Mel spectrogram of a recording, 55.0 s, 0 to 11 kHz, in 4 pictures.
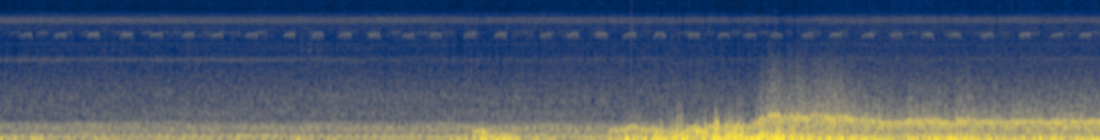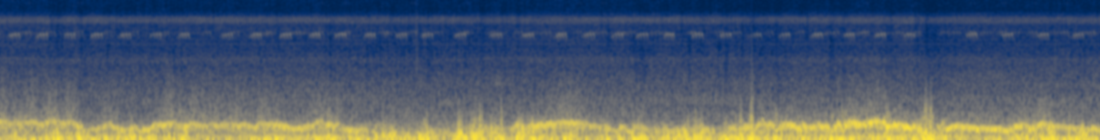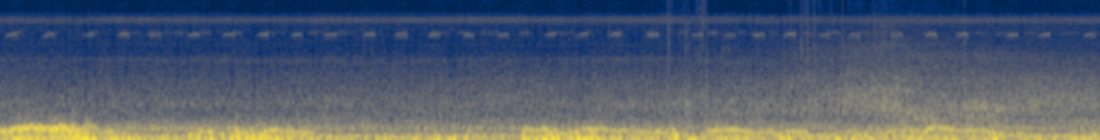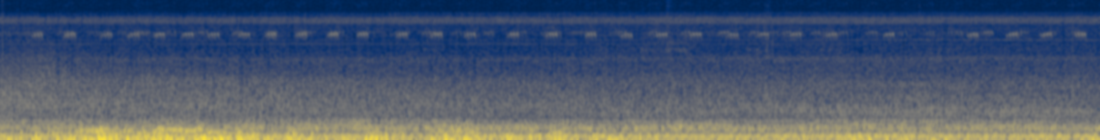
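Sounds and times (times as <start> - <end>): insects chirping: 0.0 - 55.0
low wavering rumble with hum: 0.0 - 55.0.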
